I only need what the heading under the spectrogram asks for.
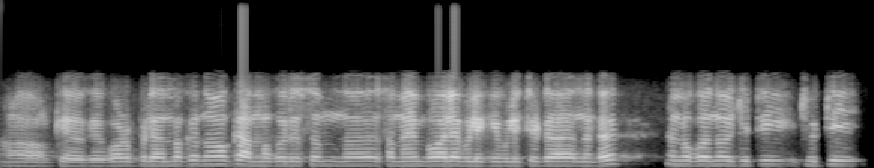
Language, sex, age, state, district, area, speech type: Malayalam, male, 30-45, Kerala, Alappuzha, rural, conversation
